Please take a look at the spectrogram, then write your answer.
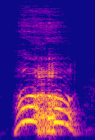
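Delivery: sharp high surprised gasp; real gasp. Real, not acted. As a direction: gasp loudly at the lap time. Surprised by a rival's lap time.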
